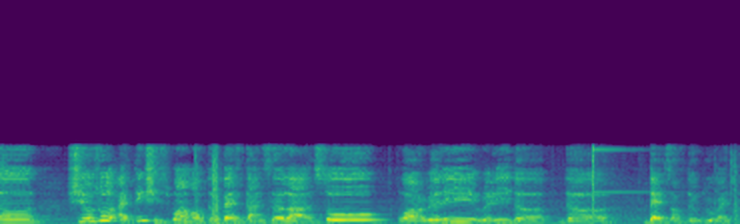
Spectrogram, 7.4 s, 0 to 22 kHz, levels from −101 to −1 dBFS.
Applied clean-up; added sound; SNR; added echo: none; Microwave oven / Bell; 20 dB; reverberation time 0.3 s.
